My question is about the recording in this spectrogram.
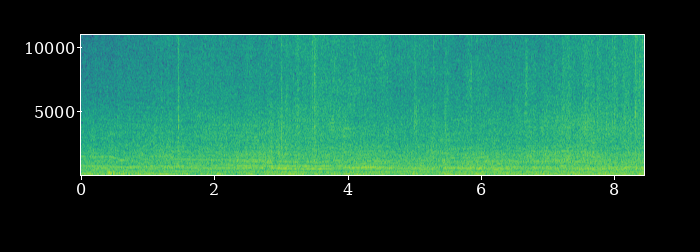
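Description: Radio-controlled racing boats running flat out around a buoy course, their motors making a steady high whine whose pitch wavers as they turn.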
